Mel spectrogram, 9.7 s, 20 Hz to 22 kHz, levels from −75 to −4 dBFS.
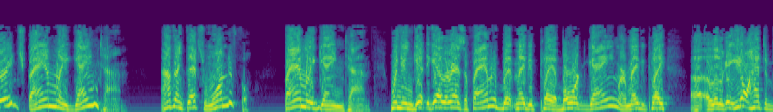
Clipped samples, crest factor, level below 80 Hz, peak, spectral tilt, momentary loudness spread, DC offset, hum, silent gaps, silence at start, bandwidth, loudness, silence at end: under 0.1%; 10 dB; -40 dBFS; -2 dBFS; -5 dB/octave; 8 LU; under 0.1%; none; none; 0 s; 8.8 kHz; -11 LUFS; 0 s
